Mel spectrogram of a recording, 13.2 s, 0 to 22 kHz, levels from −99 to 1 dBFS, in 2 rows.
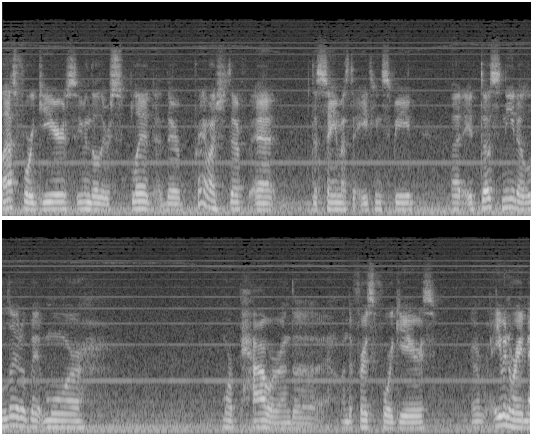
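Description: A steady USB whine sits under the whole recording, a fixed 1 kHz tone about 20 dB below the signal, consistent with the bus's 1 ms frame rate leaking into the audio through power or ground; on a spectrogram it shows as an unbroken horizontal line at 1 kHz from start to finish. At 5.61 s the playback does a skip ahead, jumping forward with no gap filled, so roughly a second of audio is simply gone and the two sides butt together; the waveform shows an abrupt splice with no silence or fade, and the spectrogram a sudden change in content at that column. From 6.27 to 7.17 s a jitter buffer speed-up runs the audio at about 106% with unchanged pitch, as the receiver trims short pitch-period slices, around 70 ms in total, to drain excess buffered audio; this stretch sounds slightly hurried, and its spectrogram shows harmonics at normal spacing but events packed closer together in time.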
